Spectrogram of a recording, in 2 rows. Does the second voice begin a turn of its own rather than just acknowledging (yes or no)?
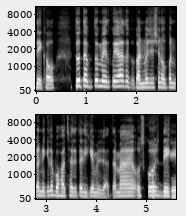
no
